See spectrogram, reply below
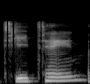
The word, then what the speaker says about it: Titane: It's called Titane. I think it's how you pronounce it. – How do you spell it? – Titane. So it's French for titanium.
